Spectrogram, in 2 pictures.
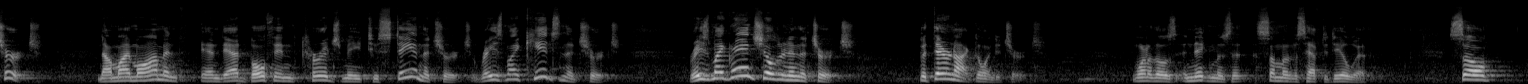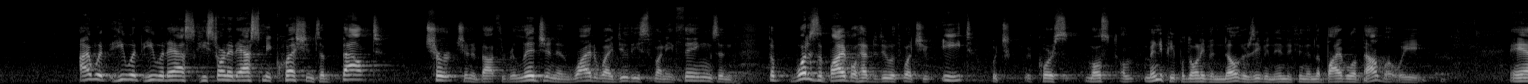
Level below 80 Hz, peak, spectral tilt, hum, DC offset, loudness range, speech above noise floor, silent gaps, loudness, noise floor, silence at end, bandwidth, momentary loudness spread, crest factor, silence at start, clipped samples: -78 dBFS; -6 dBFS; -4 dB/octave; none; under 0.1%; 6 LU; 32 dB; none; -29 LUFS; -61 dBFS; 0 s; 15.5 kHz; 16 LU; 22 dB; 0 s; under 0.1%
